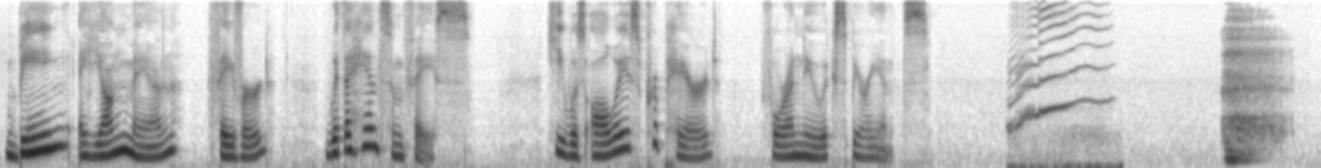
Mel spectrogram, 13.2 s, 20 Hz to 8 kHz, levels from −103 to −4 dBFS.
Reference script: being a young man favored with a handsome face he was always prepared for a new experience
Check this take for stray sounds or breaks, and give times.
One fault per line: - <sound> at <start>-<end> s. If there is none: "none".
- squeak at 10.1-11.2 s
- sigh at 12.2-13.0 s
